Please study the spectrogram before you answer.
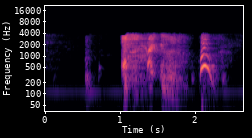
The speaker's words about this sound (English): I had to cough that whole time and I fought it off.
